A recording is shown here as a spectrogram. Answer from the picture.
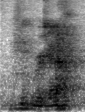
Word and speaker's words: Renault: Wait, how do you spell that? Renault mas. R N A U L T. Reno.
